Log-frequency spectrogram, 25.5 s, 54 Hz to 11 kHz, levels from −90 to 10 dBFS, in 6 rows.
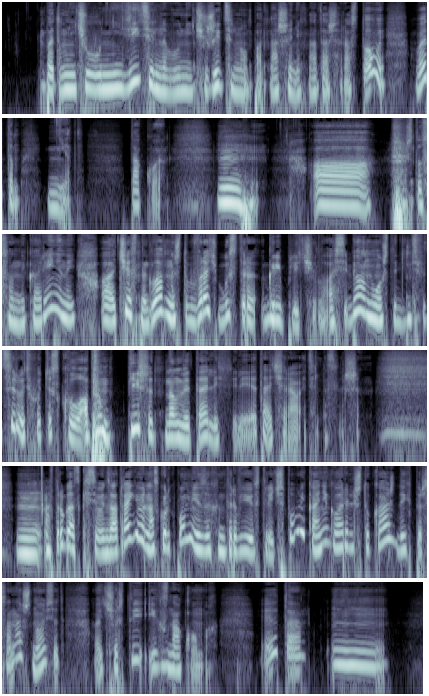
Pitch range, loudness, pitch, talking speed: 175-215 Hz, -16 LUFS, 190 Hz, 160 wpm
